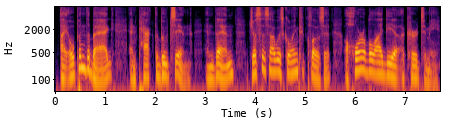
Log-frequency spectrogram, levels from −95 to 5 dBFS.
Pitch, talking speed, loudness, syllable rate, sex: 125 Hz, 195 wpm, -18 LUFS, 5.3 syllables/s, male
